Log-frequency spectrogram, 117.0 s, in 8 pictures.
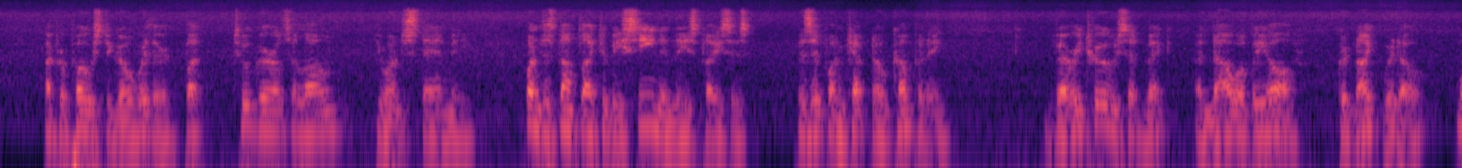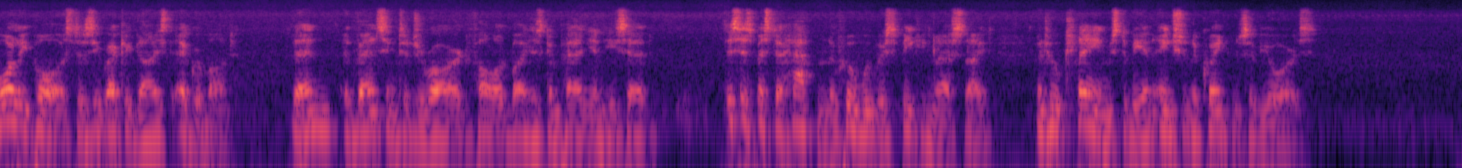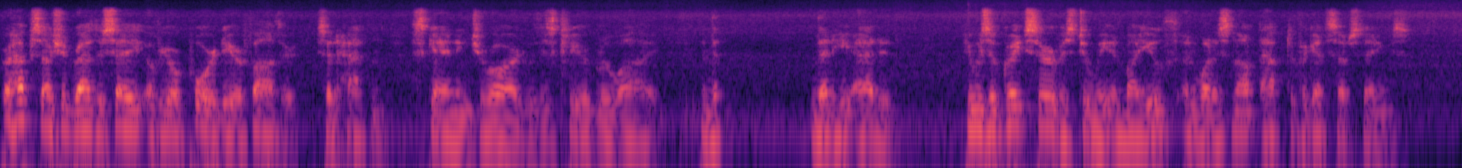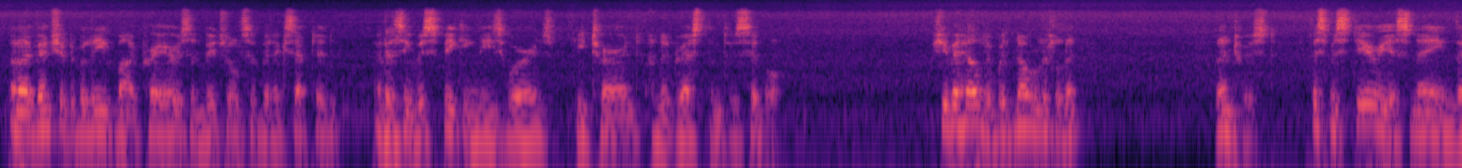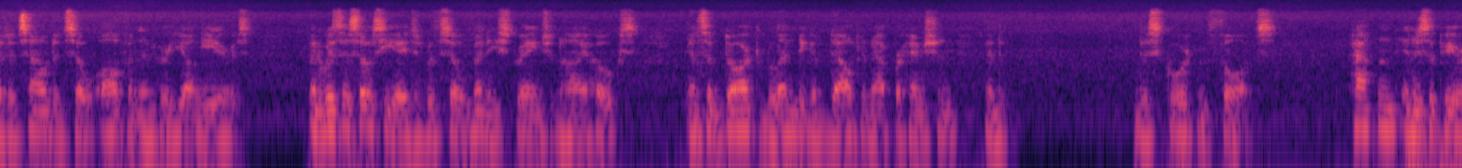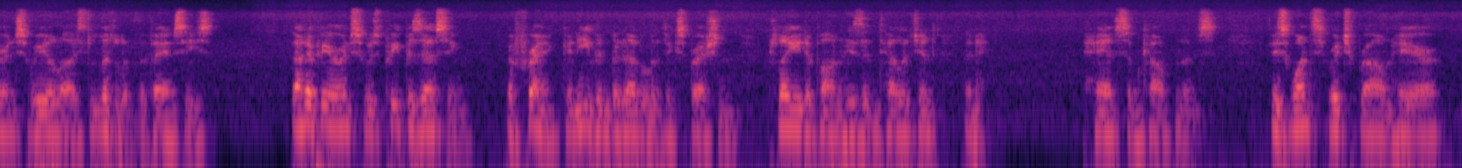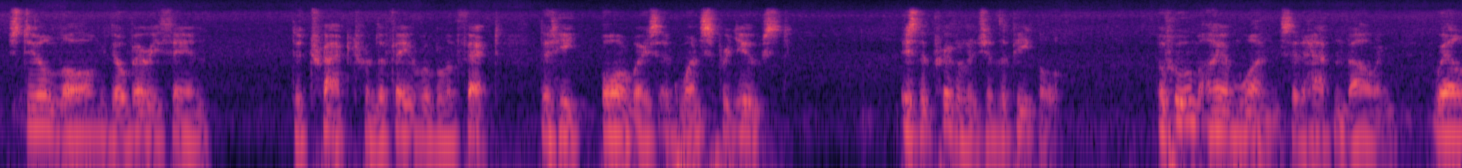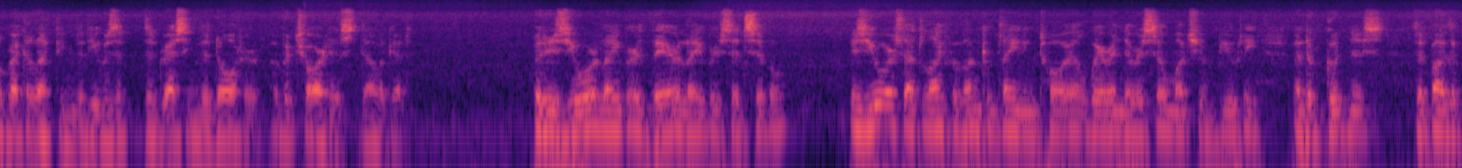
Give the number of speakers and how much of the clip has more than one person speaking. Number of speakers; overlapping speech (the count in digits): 1, no overlap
